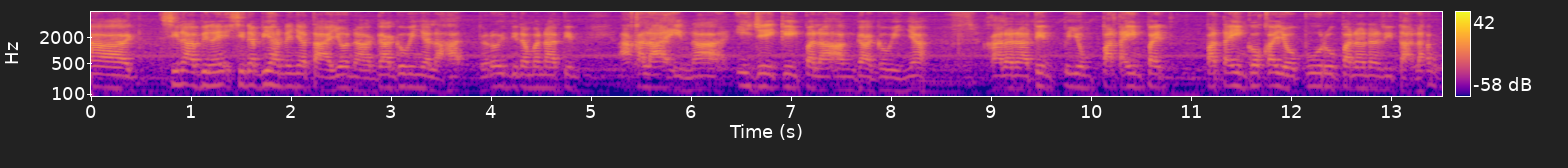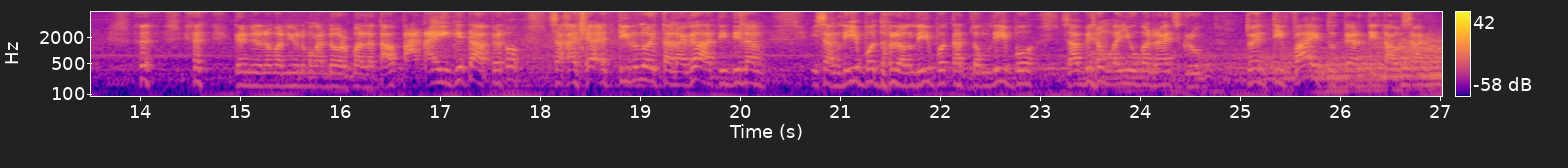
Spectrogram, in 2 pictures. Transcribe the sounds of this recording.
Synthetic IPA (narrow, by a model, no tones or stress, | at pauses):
a | sɪnaːbɪnsɪnɐbihanːɐɲat̪aːjo̞nɐɡaːɡɐwɪnɲːalɐ̰hat̪̚pɛːɾo̞hɪnd̪inɐmanːaːt̪ɪn | ʔakɐlaːʔɪnːɐʔid͡ʒejkɛjpɐlaʔɐŋɡaːɡɐwɪnɲa | kaːlɐnaːt̪ɪnjʊŋpɐt̪ɐjɪnpɐ | pɐt̪ɐjɪŋko̞kɐjo̞puːɾopɐnanɐlɪt̪a̰ʔlaŋ | ɡɐnɪt̪onɐmanjʊnmɐŋanoɾmalnɐt̪aːʔopat̪aʔɪŋkɪt̪apɛːɾo̞sɐkɐɲat̪ɪnʊlojt̪ɐlɐɡaʔɐt̪̚hɪnd̪iːlɐŋ | ʔɪsaŋliːbo̞d̪oloʔɐŋliːbo̞t̪ɐt̪loŋliːbo̞saːbɪnɐŋmɐŋajuːmɐnɾajt̪sɡɾup̚ | t̪wɛnt̪ifajvt̪ʊt̪ɛɾt̪ɪt̪awsɐnd̪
